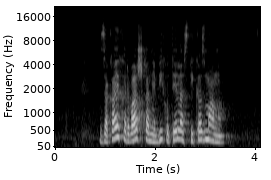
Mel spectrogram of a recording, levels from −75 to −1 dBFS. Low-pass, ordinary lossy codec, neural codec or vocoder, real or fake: 19.8 kHz; none; vocoder, 44.1 kHz, 128 mel bands, Pupu-Vocoder; fake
